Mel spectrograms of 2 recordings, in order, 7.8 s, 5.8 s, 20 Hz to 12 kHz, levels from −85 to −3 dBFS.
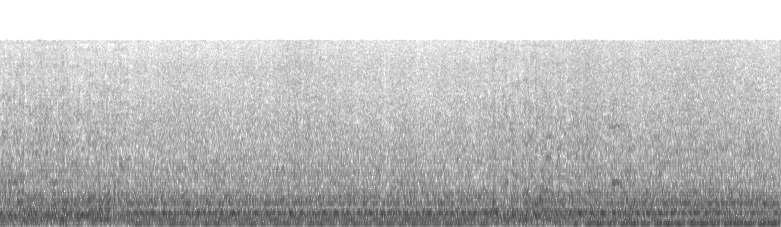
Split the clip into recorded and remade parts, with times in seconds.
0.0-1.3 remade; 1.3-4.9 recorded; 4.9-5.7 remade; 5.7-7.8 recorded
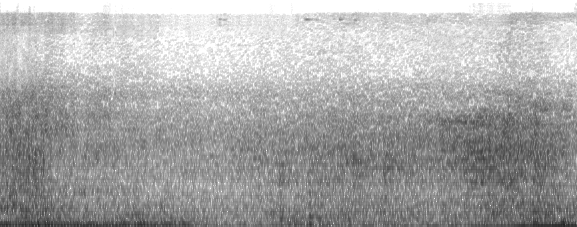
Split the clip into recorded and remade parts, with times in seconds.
0.0-1.6 remade; 1.6-5.8 recorded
